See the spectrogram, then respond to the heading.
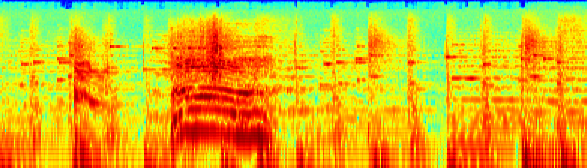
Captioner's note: gasps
